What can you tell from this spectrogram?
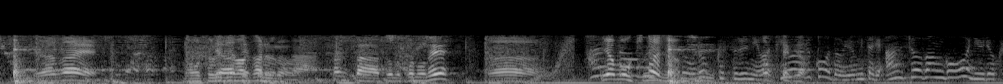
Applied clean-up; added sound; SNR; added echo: none; Piano; 5 dB; none.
